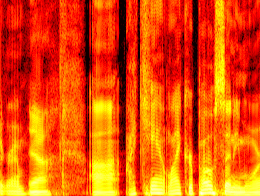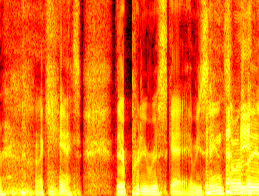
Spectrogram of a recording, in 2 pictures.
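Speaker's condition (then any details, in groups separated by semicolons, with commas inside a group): No condition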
